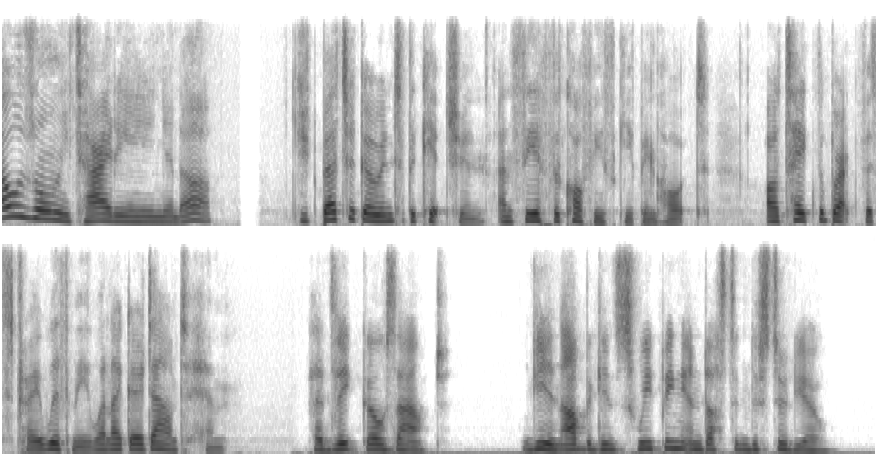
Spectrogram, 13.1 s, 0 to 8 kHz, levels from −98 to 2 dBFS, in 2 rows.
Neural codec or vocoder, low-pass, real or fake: codec, 16 kHz, 2 kbps, FunCodec, trained on Chinese and English, 25 frames a second; 7.2 kHz; fake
